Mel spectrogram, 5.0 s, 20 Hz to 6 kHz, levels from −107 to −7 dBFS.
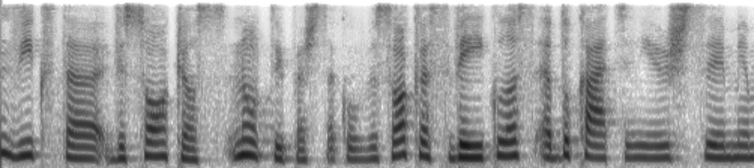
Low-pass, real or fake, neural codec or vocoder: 5.4 kHz; fake; codec, 16 kHz, 0.5 kbps, X-Codec, WavLM features, trained on Multilingual LibriSpeech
